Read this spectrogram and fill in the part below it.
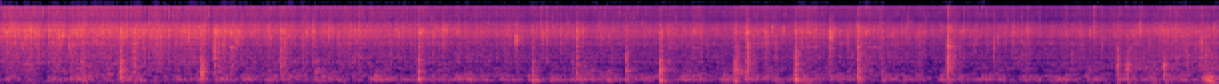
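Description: Onions and green chillies sizzle in hot oil in a pan, with a constant close frying hiss broken by frequent sharp crackles and stirring scrapes.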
